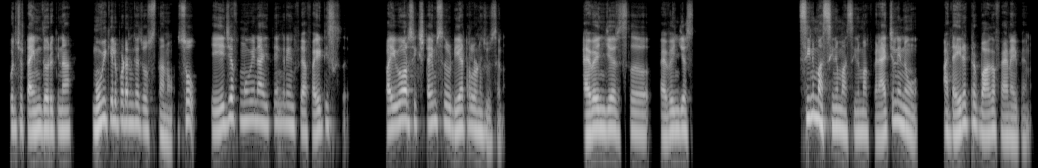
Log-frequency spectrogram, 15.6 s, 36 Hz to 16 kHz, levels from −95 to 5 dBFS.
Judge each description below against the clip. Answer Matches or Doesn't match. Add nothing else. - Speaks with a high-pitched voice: Doesn't match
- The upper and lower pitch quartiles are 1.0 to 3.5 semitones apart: Doesn't match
